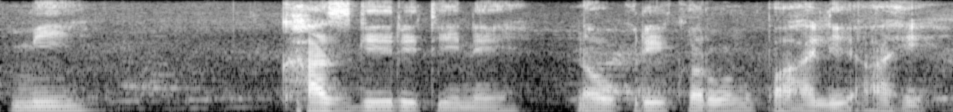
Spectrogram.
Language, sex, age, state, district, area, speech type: Marathi, male, 45-60, Maharashtra, Akola, rural, spontaneous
